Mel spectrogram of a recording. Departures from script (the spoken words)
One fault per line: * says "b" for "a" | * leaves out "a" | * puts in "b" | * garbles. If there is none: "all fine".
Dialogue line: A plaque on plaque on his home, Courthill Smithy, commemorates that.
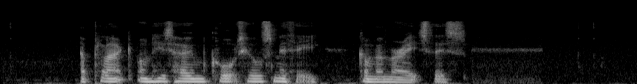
* leaves out "plaque on"
* says "this" for "that"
